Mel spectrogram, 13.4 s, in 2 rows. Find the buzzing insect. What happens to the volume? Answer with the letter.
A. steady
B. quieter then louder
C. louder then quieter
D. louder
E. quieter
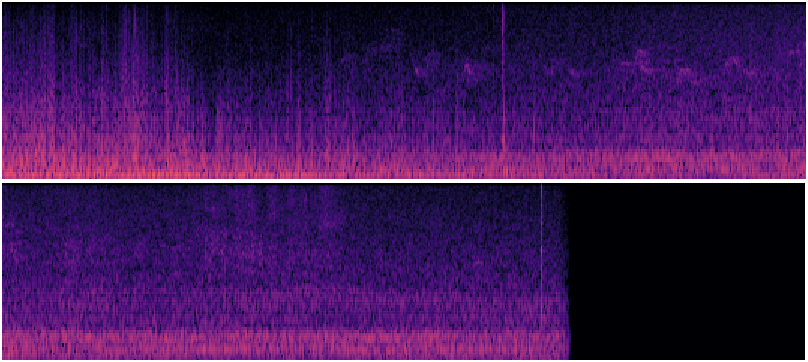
D.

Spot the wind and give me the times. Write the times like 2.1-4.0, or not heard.
0.0-7.0.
